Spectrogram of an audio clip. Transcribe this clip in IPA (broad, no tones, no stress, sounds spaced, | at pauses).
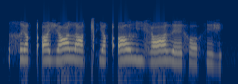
χ i qʼ a ʒ ɑ l ɑ ǀʰ i qʼ ɔ l i ɣ ɑ ð ɛ x ɔ x ɪ ʒ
